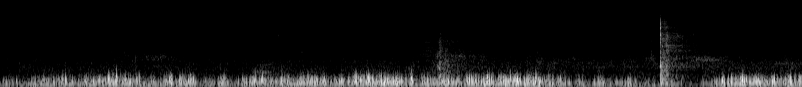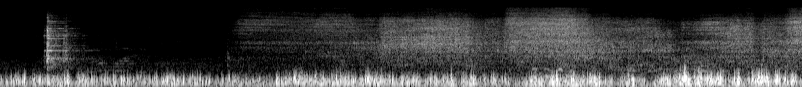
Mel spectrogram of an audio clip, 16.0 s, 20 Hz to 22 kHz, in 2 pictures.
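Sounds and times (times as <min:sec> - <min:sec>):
steam locomotive hissing: 0:10.3 - 0:16.0.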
